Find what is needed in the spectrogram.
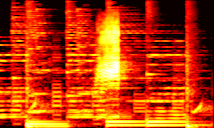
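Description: A single duck quack about a second in, over background music with steady held notes.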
